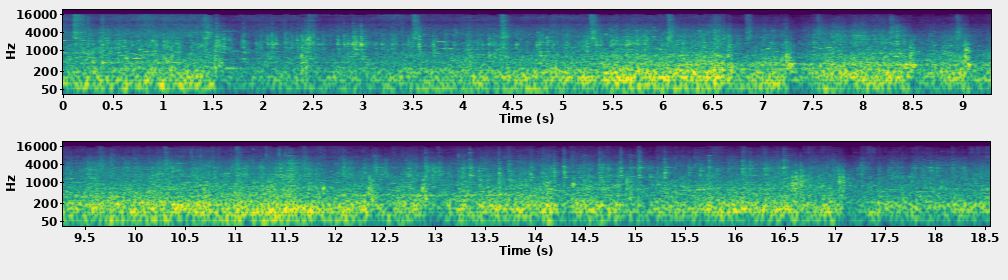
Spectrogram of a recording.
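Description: A small train rumbles slowly along the rails.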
